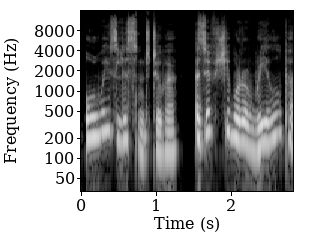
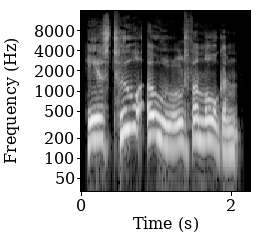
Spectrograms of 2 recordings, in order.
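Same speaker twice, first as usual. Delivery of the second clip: slow, louder, firm statement; 3 semitones higher, 7 dB louder than usual. Acted. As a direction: lay it down firmly and deliberately. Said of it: "Ranulph said firmly".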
